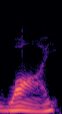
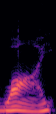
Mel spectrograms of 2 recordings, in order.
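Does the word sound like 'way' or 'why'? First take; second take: why; why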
